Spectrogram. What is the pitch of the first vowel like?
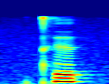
low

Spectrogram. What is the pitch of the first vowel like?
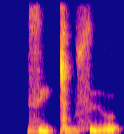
falling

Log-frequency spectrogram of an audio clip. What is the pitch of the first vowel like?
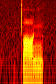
high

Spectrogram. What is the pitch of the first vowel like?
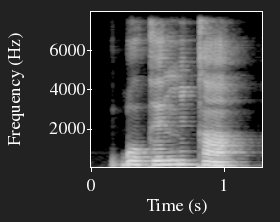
low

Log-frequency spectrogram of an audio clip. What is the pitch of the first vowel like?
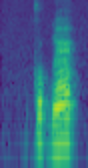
falling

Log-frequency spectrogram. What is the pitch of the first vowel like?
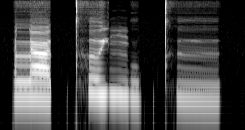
low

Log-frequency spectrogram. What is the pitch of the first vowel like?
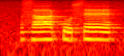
high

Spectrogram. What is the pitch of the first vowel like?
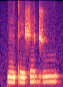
low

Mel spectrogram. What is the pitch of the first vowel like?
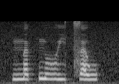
rising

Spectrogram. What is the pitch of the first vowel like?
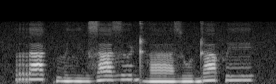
high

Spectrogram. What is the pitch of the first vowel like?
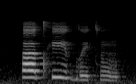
high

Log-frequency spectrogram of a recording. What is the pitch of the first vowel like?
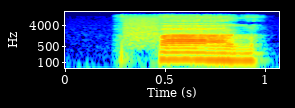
low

